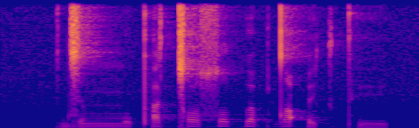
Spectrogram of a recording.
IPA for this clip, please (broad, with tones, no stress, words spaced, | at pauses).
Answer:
d͡zɘ˨mːo˨pʼa˦ǀo˦ sˤy˦pu˦pdˤɘ˦ ʔy˨t͡ʃpʼy˨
